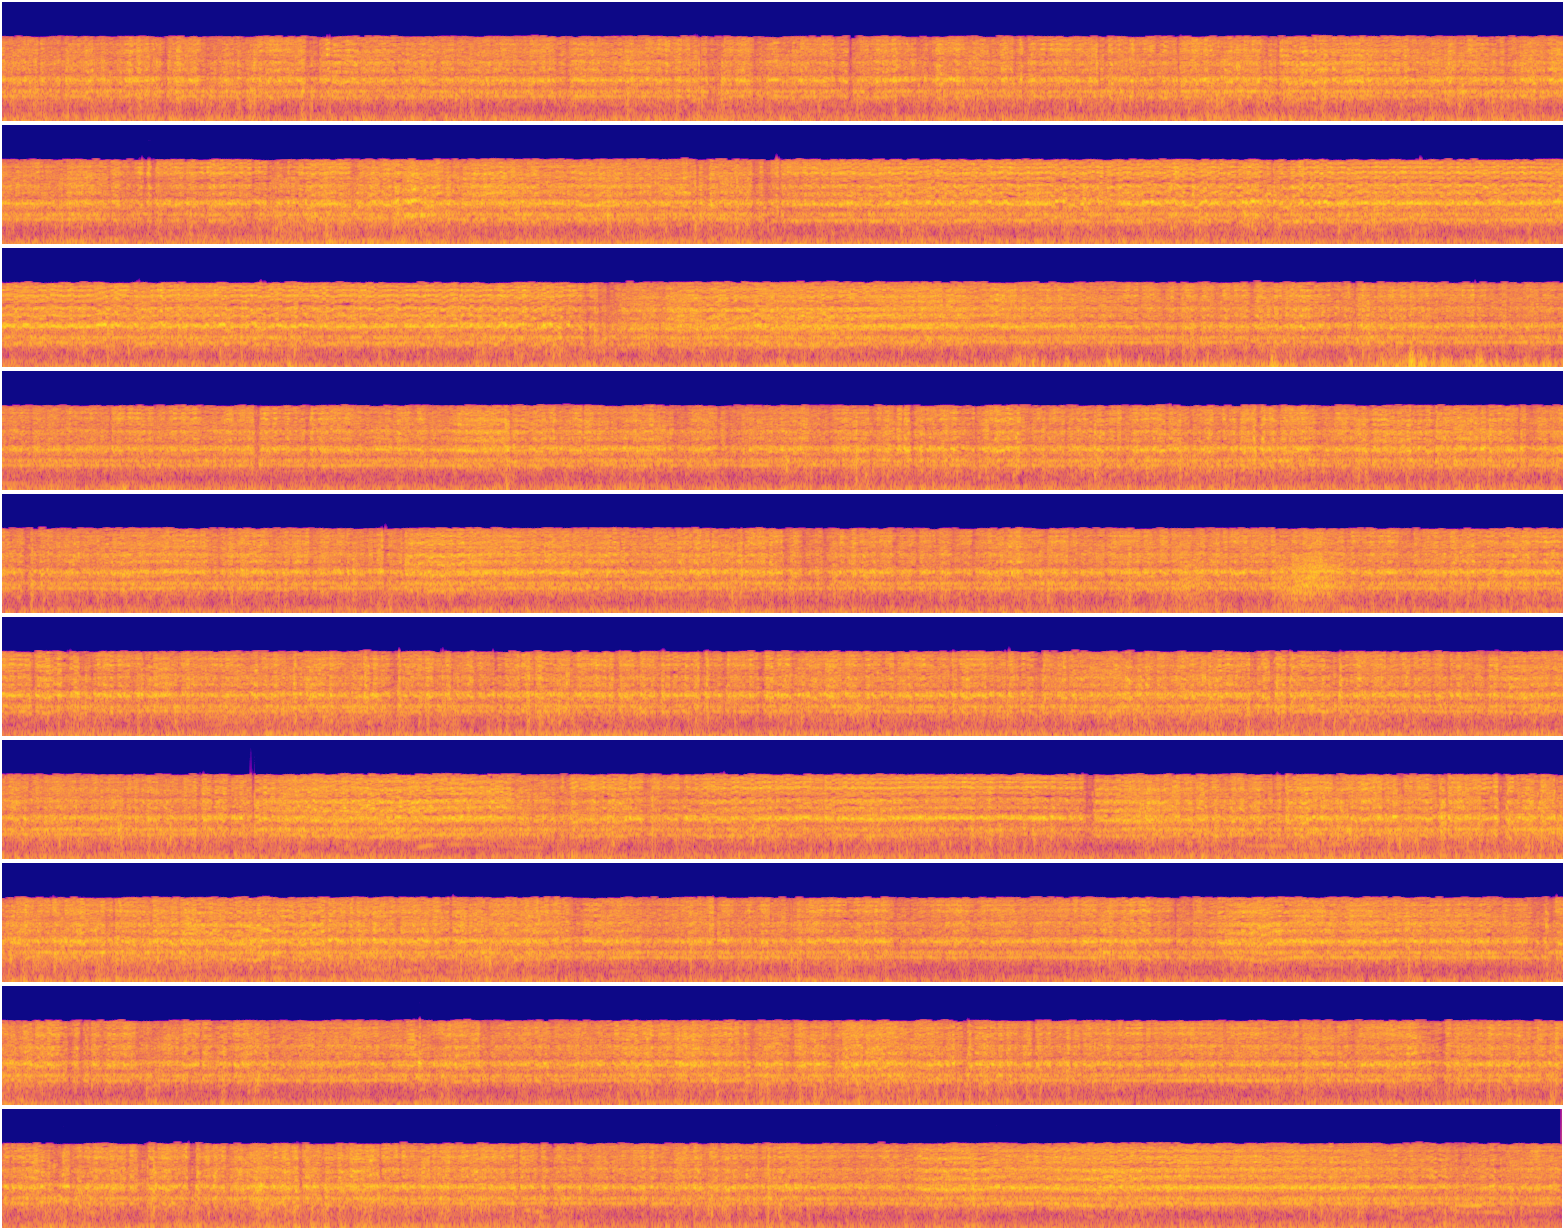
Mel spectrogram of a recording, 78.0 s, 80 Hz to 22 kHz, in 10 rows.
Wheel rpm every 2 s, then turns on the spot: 230, 230, 230, 230, 230, 230, 210, 210, 210, 210, 230, 240, 230, 230, 230, 230, 230, 230, 230, 240, 240, 230, 240, 230, 220, 220, 230, 230, 230, 230, 230, 230, 230, 230, 230, 230, 230, 230, 230.
none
